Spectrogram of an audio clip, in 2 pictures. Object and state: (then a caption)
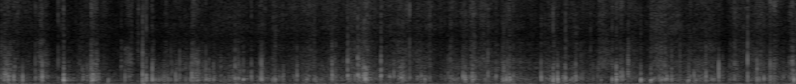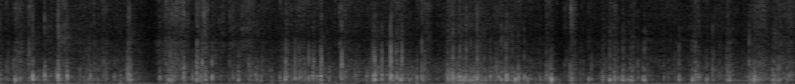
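Leather jacket. Fingertips tap and scratch the black leather chest panel of a worn red-and-black smooth leather jacket. Close, continuous soft tapping and crinkly scratching rustle through the whole clip, strongest in the midrange, with quick, dry hits that die away almost at once.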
